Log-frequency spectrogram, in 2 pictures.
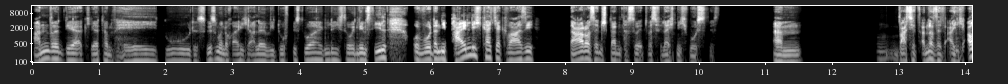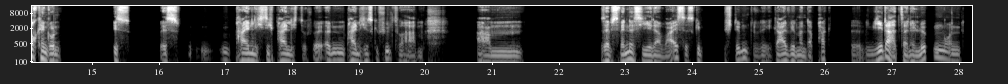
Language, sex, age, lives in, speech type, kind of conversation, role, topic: German, male, 50-54, Germany, conversation, podcast, host, Mal ehrlich: Wann ist Nachfragen peinlich, und wann ist es nötig?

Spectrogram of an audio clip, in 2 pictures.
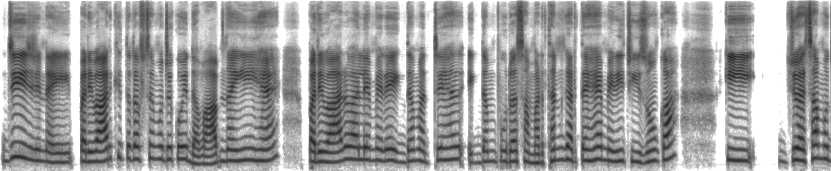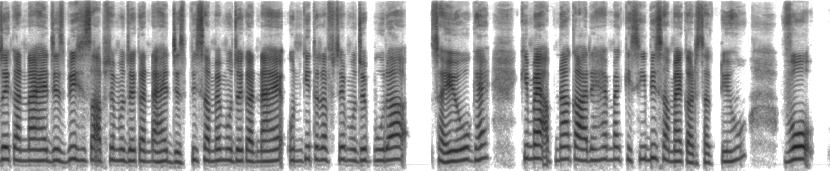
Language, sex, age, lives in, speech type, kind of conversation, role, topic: Hindi, female, 25-29, India, conversation, advice, user, मैं अपनी व्यक्तिगत इच्छाओं और पारिवारिक जिम्मेदारियों के बीच संतुलन कैसे बनाऊँ?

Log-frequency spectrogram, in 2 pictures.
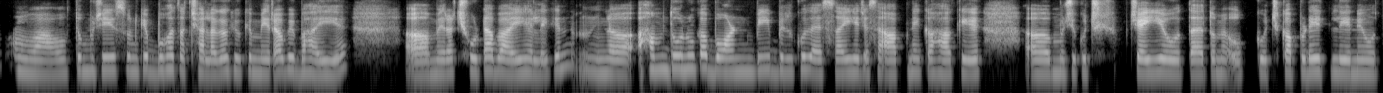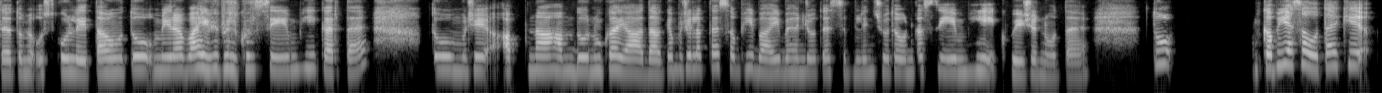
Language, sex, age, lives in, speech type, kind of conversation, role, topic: Hindi, female, 25-29, India, conversation, podcast, host, Jab tum low feel karte ho, toh apne aap ko kaise sambhalte ho?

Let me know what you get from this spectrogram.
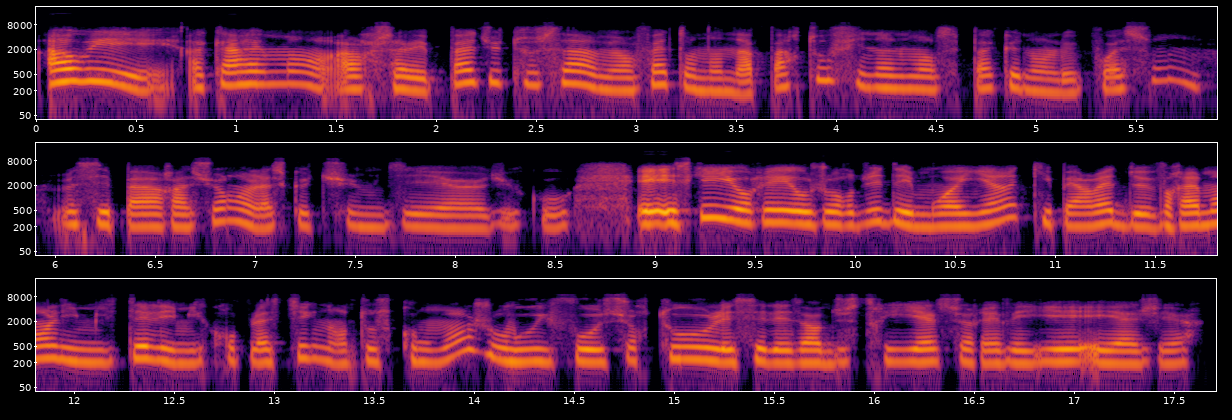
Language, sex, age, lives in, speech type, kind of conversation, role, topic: French, female, 25-29, France, read, expert-assistant, asker, Pourquoi on entend des choses différentes sur les effets des microplastiques sur les poissons ?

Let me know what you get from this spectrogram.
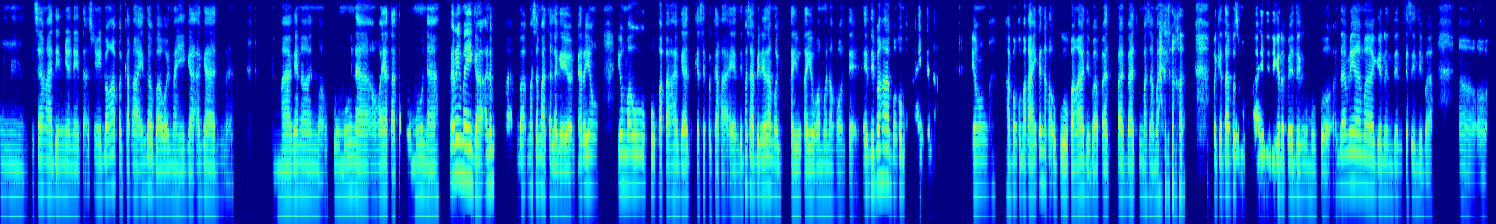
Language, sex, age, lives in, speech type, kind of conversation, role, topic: Filipino, male, 35-39, Philippines, conversation, unstructured, none, Ano ang palagay mo sa mga taong hindi naliligo araw-araw?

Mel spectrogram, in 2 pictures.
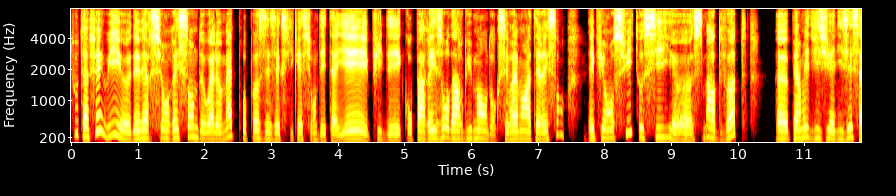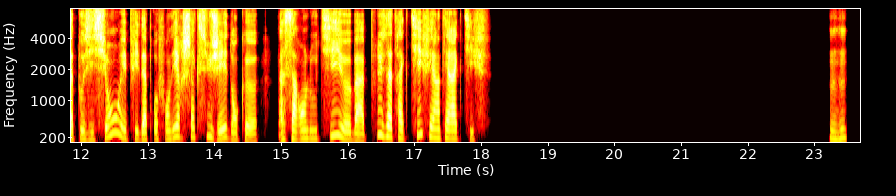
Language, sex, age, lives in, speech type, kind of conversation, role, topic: French, female, 50-54, France, read, expert-assistant, expert, Quels sont les points forts et les faiblesses d’un pays avec beaucoup de partis politiques, comparé à un pays avec seulement deux grands partis ?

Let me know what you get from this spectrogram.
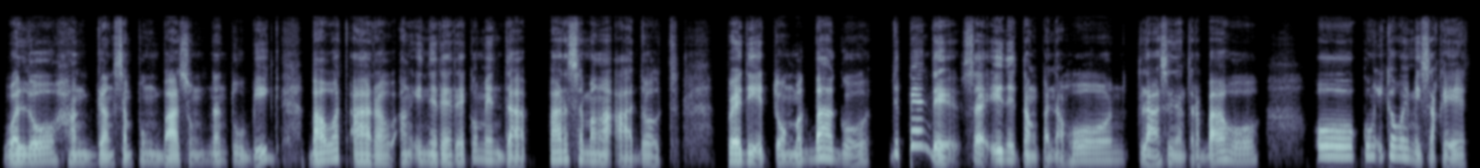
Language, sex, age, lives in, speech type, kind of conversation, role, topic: Filipino, male, 40-44, Philippines, read, expert-assistant, expert, Bakit mahalaga ang pag-inom ng sapat na tubig araw-araw?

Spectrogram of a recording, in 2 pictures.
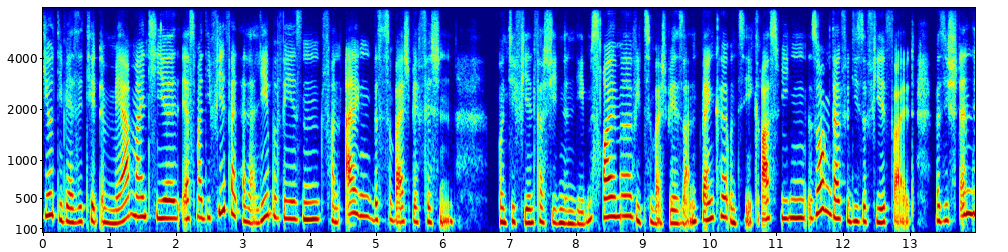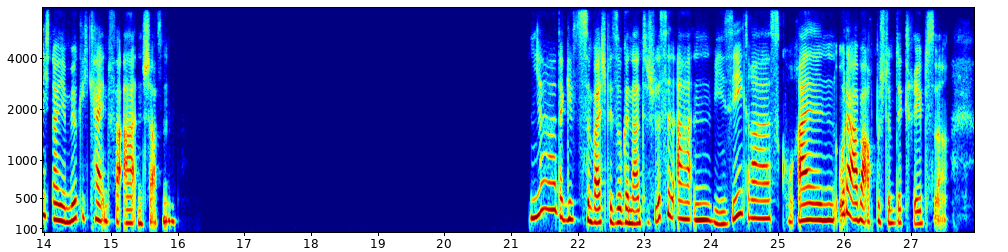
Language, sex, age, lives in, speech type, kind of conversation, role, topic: German, female, 30-34, Germany, read, expert-assistant, expert, Wie beeinflussen invasive Arten die Biodiversität im Meer?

